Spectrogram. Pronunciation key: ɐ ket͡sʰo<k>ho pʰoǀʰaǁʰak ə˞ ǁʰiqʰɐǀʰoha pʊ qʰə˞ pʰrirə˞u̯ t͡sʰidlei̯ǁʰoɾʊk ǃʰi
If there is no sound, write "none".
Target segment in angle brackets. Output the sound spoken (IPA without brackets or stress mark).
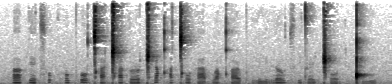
k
